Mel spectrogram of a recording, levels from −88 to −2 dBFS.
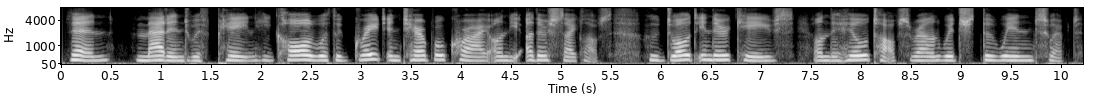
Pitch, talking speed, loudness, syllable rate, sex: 220 Hz, 175 wpm, -17 LUFS, 4.3 syllables/s, female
